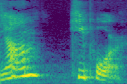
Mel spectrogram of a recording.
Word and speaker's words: Yom Kippur: just saying yom kippur yom kippur is pronounced yam kippur yom kippur it comes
